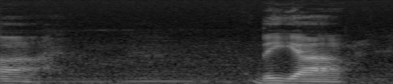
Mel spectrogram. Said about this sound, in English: Bless you.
